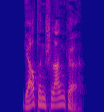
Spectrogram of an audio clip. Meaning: inflection of gertenschlank: 1. strong/mixed nominative/accusative feminine singular 2. strong nominative/accusative plural 3. weak nominative all-gender singular
- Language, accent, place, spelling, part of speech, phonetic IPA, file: German, Germany, Berlin, gertenschlanke, adjective, [ˈɡɛʁtn̩ˌʃlaŋkə], De-gertenschlanke.ogg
